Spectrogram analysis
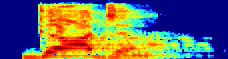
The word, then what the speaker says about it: garden: closes here garden garden the r is silent because it comes just before a consonant sound okay so it's garden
